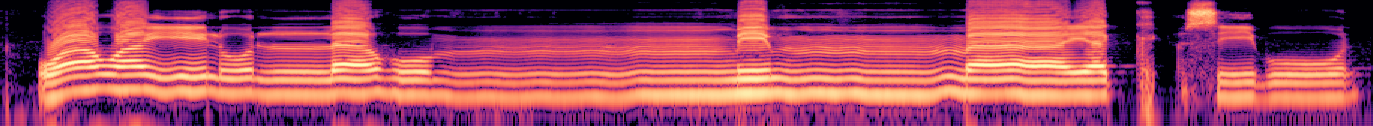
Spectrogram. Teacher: Lahum mimma sama mim mati bertemu idgham mimi. Mim yang pertama masukkan mim kedua dan ditahan sepanjang 2 harokat. Kemudian mim yang kedua yang itu ditahan, yaitu adanya gunnah.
